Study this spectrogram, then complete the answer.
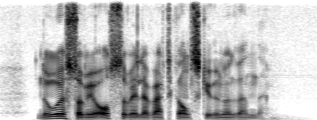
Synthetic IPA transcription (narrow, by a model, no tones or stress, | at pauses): nuːəsɔmjuːɔsɔʋɪləʋæʈɡɑnskəʉːnød̪ʋɛnd̪ɪ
